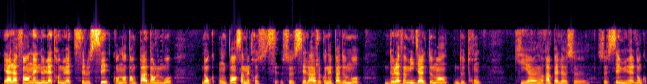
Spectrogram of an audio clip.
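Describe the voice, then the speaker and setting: A man teaching a spelling lesson, explaining each word calmly and spelling it out letter by letter. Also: mid-range voice. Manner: patient, methodical, spells out letter by letter. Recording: slightly dull lo-fi recording.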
